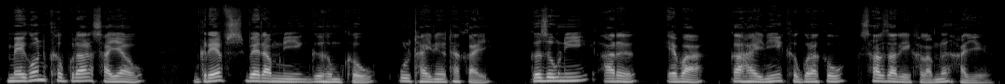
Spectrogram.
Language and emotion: Bodo, neutral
